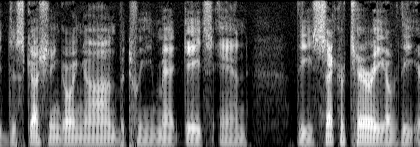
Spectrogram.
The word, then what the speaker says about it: Gaetz: Matt Gaetz.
